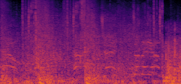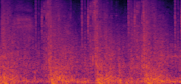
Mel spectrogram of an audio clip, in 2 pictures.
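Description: Dense, continuous gunfire from the fantasy action game Greedfall: rapid overlapping shots and impacts fill the whole stretch, loud and busy, with faint voices mixed in.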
